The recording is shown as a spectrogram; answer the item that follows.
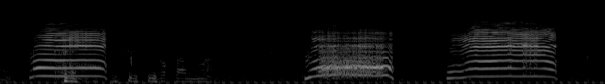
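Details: Goat being eaten alive by a Komodo dragon after a paralysing bite, dry river at Komodo Village; three strained, quavering bleats in quick succession, with short broken cries after the first.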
